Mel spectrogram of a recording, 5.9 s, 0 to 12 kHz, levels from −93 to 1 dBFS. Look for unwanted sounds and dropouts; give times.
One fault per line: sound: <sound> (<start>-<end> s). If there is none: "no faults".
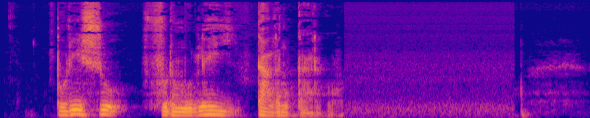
no faults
